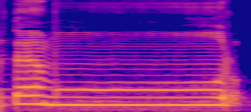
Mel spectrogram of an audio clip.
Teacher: ফাইযা হিয়া তামুর, 3 আলিফ টেনে ওয়াকফু করব, মাদের হরফের পরের হরফে ওয়াকফু করছি তাই।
